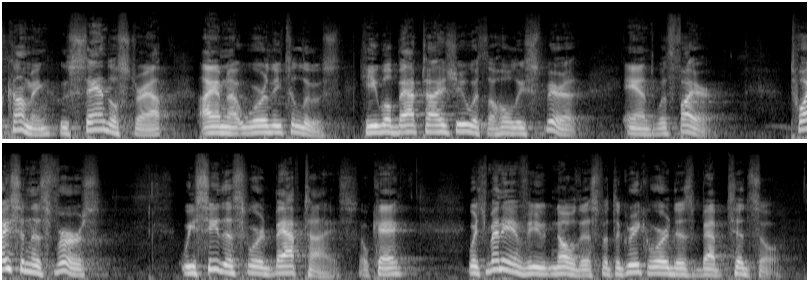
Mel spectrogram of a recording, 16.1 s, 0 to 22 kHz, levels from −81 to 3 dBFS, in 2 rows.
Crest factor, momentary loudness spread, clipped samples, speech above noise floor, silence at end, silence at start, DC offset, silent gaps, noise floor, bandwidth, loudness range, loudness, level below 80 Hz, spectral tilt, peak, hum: 20 dB; 11 LU; under 0.1%; 34 dB; 0.25 s; 0 s; under 0.1%; none; -53 dBFS; 15.5 kHz; 3 LU; -20 LUFS; -48 dBFS; -6 dB/octave; 0 dBFS; none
